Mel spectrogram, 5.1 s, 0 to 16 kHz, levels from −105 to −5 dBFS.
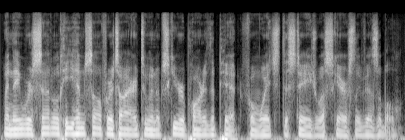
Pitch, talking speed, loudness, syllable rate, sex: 95 Hz, 250 wpm, -18 LUFS, 6.6 syllables/s, male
